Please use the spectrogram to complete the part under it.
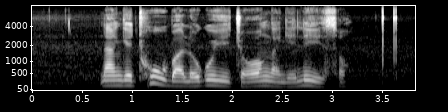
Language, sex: Xhosa, male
